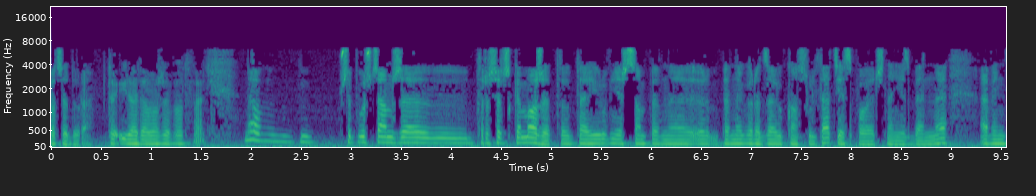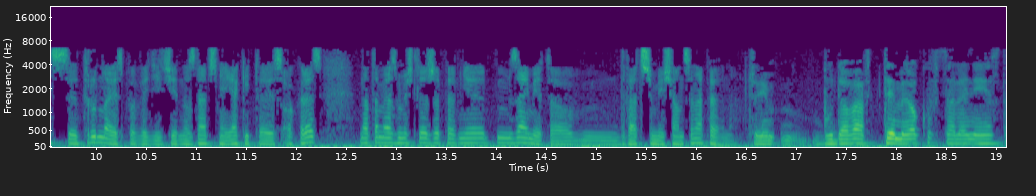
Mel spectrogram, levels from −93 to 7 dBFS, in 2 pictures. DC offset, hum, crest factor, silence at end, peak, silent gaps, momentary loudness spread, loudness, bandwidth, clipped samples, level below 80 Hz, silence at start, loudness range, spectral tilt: under 0.1%; none; 20 dB; 0 s; -6 dBFS; none; 10 LU; -27 LUFS; 6.6 kHz; under 0.1%; -40 dBFS; 0 s; 3 LU; -5 dB/octave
